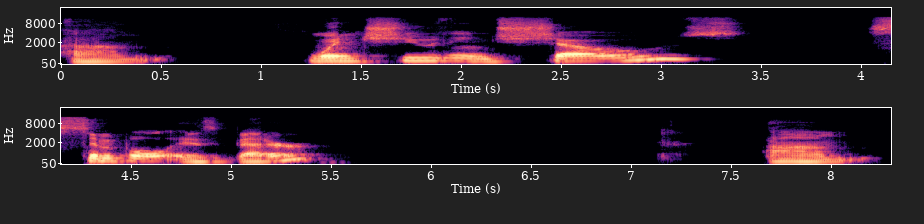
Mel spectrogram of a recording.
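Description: A man's voice: medium pitch, darkish tone. Male theater director in casual interview talk. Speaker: high school theater director being interviewed.

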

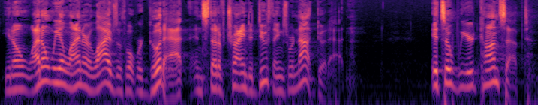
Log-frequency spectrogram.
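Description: Hoarse man preaching a chatty sermon. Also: on the high side, expressive, moderate pace. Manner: chatty, self-joking, conversational. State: hoarse, losing his voice. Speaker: pastor. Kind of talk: informal sermon. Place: church. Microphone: handheld microphone.

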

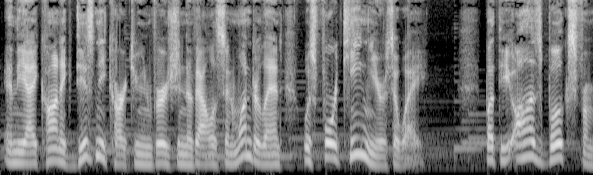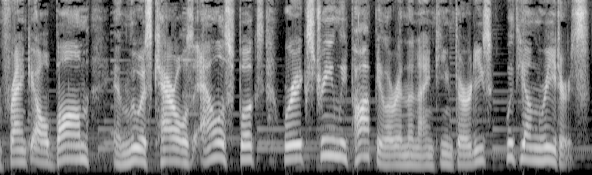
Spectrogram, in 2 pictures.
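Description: A man's voice: fairly high pitch, animated, brisk, a little mellow, soft background music. A man hosting a podcast with scripted narration. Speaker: podcast host.

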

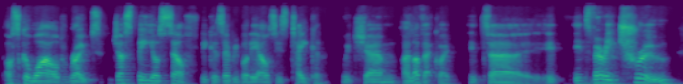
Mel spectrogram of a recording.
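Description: A man co-hosting a podcast, hoarse and gravelly from being ill, speaking in a hesitant, searching way. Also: medium pitch, bright, forceful tone. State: hoarse from illness. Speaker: podcast co-host. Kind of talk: casual reflective chat.

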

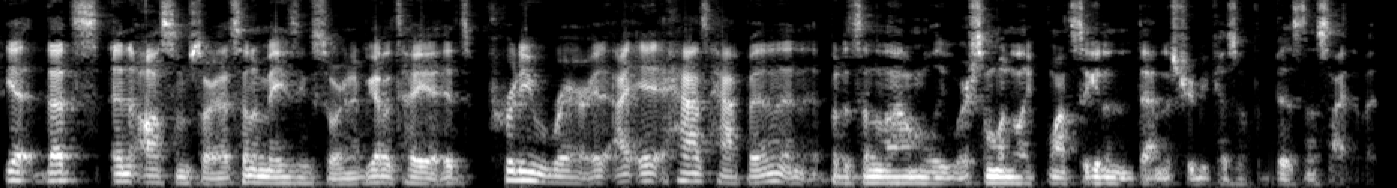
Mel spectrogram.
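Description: A man's voice: low voice, fast, hardly any pauses, pushed and bright. A man hosting a dental podcast, chatty and enthusiastic as he interviews a guest. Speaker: podcast host.

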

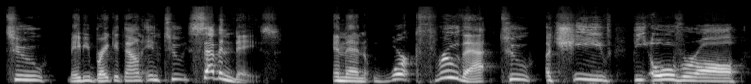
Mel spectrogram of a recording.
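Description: A man in his forties giving a casual motivational talk as a marketing coach, often checking in with his listeners with "okay?" and "right?". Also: sits high. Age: 40s.

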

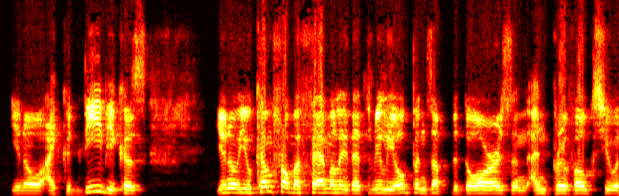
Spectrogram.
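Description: A man's voice: on the high side, highs cut off. A man in his forties from Portugal with a Portuguese accent, telling personal stories in a reflective, conversational way as an interview guest. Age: 40s.

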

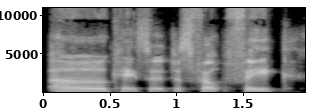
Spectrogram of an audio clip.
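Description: A woman's voice: low-pitched, measured pace, darkish tone, no room sound, studio quality. A woman hosting a podcast, coaching and interviewing in a conversational style. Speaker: podcast host, business English coach.

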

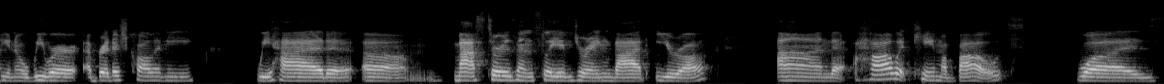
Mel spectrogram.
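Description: A woman in her thirties speaks with a strong Trinidadian accent and a slightly low voice. She explains things in an easy, conversational way, often repeating a word as she gathers her thoughts. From Trinidad and Tobago. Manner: explanatory, relaxed, repeats words while thinking. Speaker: podcast guest. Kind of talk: casual interview chat.

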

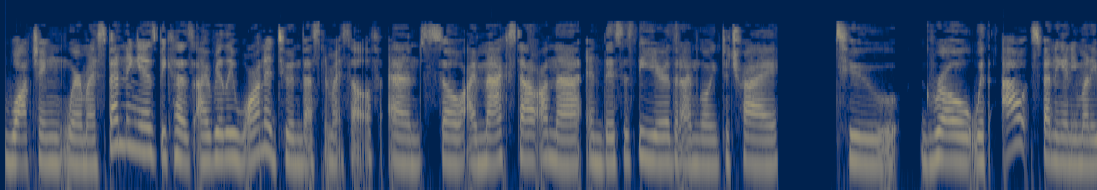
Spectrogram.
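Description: A woman's voice: mid-range voice, a bit bright, no echo. A woman hosting a solo podcast, talking earnestly and upbeat with a congested, stuffy voice and frequent fillers. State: congested from a cold. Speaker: podcast host.

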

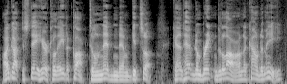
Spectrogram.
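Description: A man's voice: mid-range voice, normal speed, a bit bright, natural voice. A man voicing a wiry, stubborn old fisherman in his nineties with a sly, grumbling manner. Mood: gruff. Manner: sly, cantankerous, dialect speech.

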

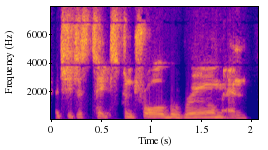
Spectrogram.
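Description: A man's voice: lowish voice, flat delivery, fairly quick, no echo. A young man who grew up in the United States, telling his story informally as an interview guest, often saying "you know.". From United States, born in Turkey. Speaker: interview guest, flooring business owner. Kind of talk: casual personal storytelling.

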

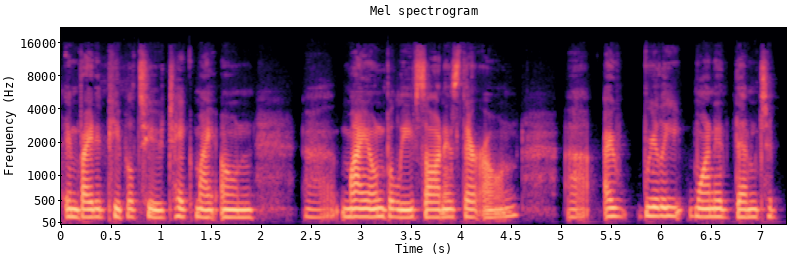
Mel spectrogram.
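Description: A middle-aged woman from Canada speaks in a low, slightly gravelly voice. She talks reflectively and haltingly, circling back with fillers and restarts as she works through her thoughts. It sounds like a thoughtful interview conversation. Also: a little mellow. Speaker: former Anglican priest, guest.

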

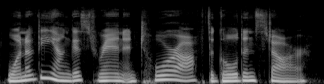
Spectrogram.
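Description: A woman reading a scripted children's story as narrator, in a measured, expressive manner. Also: on the low side, no room sound, clean studio sound.

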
